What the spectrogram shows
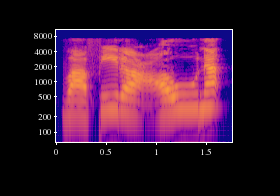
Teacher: وَفِرْعَوْنَ عین کو گلے کے درمیان سے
